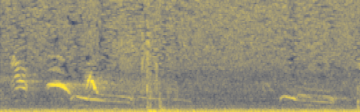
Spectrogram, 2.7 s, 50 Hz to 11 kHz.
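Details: Grey go-away-birds alarm-calling over a wide area on a safari sunrise drive, 27 April 2015, possibly at an eagle: nasal drawn-out calls in two short bursts bending up and down over a steady vehicle engine drone.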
